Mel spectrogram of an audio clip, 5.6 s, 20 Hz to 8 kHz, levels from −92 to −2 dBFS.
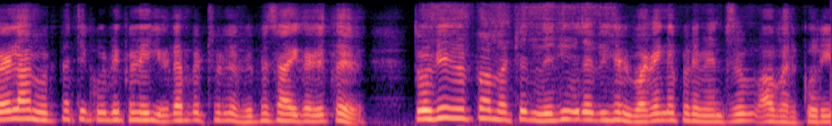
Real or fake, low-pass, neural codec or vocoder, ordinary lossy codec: fake; 7.2 kHz; codec, 24 kHz, 1 kbps, SNAC; AAC, 48 kbps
